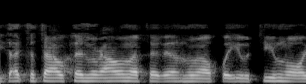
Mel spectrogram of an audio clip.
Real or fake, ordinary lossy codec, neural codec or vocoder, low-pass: fake; MP3, 32 kbps; codec, 16 kHz, 1 kbps, FreqCodec, larger model; 7.2 kHz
